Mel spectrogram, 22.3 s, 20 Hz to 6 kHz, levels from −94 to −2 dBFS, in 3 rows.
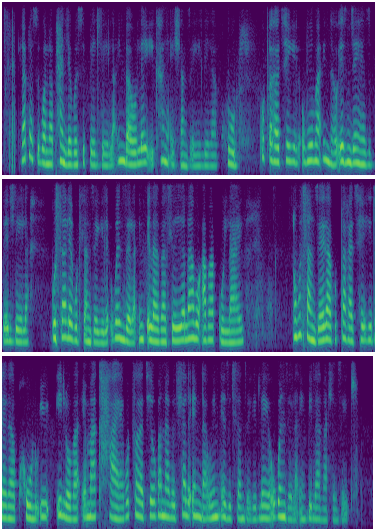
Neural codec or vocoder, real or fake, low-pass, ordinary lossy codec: codec, 16 kHz, 0.7 kbps, FocalCodec; fake; 5.4 kHz; Opus, 24 kbps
